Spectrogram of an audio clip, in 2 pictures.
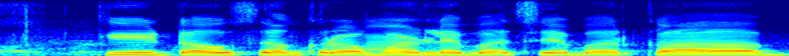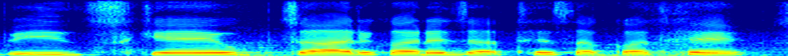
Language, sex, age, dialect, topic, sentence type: Chhattisgarhi, female, 36-40, Central, agriculture, question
